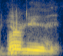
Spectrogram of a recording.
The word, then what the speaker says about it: permeate: And even if you add ed, ing, any of those, that doesn't change. Yeah. It doesn't change until you add tion, right? Just like graduate, first syllable, graduation, right? Graduated, graduating, and that's when it changes.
